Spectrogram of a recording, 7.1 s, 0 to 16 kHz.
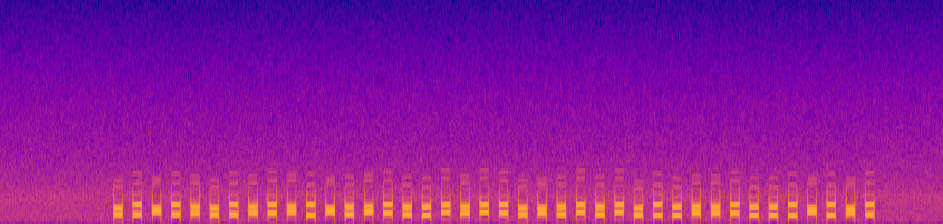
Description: DTMF, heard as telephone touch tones, dialled by machine, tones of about 60 ms. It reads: 46*68468903*50952#8#9475#5#132889223*376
